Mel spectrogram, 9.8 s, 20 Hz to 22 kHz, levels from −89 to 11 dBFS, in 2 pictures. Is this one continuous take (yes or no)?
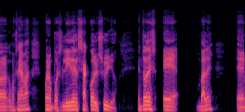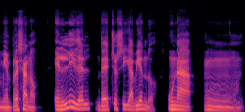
no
